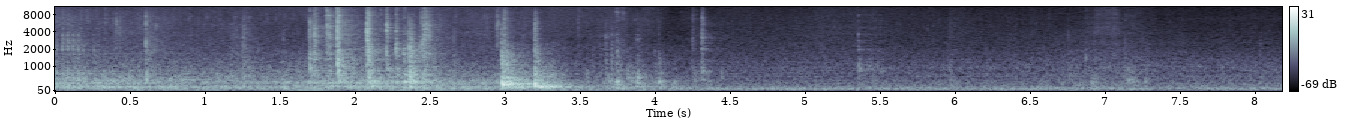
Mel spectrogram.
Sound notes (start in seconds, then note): 1.1 clacking, rumbling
